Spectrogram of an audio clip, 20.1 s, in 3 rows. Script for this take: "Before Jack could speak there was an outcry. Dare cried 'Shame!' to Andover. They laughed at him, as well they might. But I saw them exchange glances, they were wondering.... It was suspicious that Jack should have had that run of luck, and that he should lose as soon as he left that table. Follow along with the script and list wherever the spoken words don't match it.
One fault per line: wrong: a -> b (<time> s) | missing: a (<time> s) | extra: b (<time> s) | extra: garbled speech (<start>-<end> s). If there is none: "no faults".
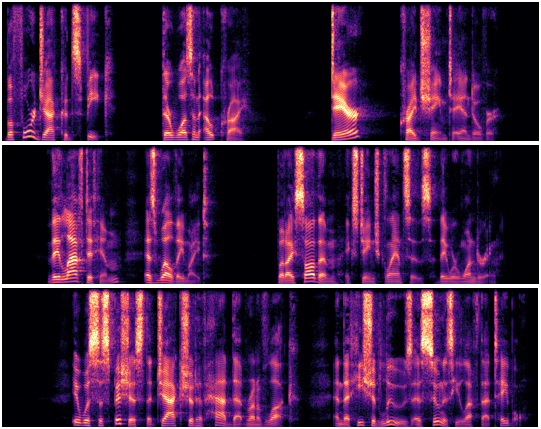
no faults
